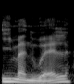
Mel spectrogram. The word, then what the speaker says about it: Jmmanuel: Pour un germanophone, cela se prononce comme Emmanuel, un nom d'origine hébraïque signifiant Dieu avec nous.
